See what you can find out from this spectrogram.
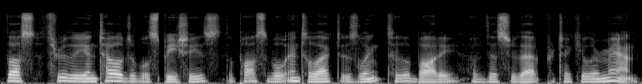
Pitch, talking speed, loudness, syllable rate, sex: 130 Hz, 175 wpm, -17 LUFS, 5.4 syllables/s, male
